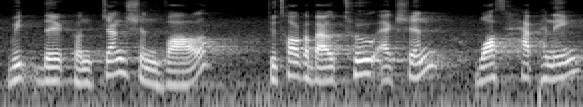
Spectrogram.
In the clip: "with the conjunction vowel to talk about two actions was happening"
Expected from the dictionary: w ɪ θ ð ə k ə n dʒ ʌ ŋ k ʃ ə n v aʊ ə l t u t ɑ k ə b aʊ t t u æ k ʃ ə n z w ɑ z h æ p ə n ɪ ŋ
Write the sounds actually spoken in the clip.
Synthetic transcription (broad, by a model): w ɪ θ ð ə k ə n dʒ ʌ ŋ k ʃ ə n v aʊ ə l t u t ɑ k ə b aʊ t t u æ k ʃ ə n w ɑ s h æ p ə n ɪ ŋ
